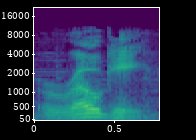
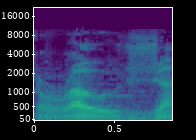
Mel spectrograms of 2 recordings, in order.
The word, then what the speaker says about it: Rogge: group today together is it is pronounced Rogge. Yeah. Rogge. For years, I have seen your name written and not spoken. So in my mind, I've always thought it was like Roge or Rogue or Yeah, something.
